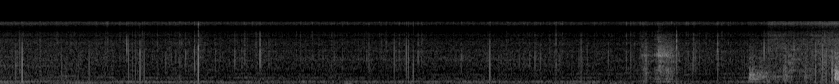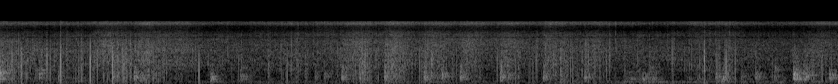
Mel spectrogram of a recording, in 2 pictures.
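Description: Stir-fry of oncom, leunca and chillies sizzling in a wok: a soft steady sizzle that grows louder from about halfway, with the scraping and clicking of a spatula stirring the food.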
